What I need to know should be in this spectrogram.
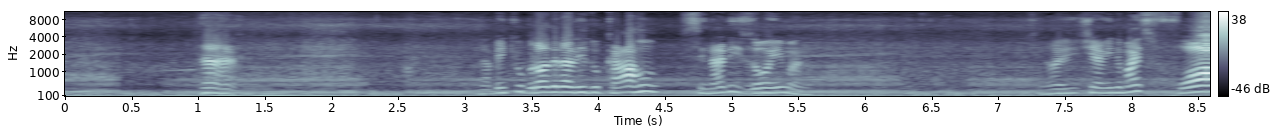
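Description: A motorcycle engine revs up and down in quick bursts.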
